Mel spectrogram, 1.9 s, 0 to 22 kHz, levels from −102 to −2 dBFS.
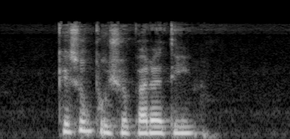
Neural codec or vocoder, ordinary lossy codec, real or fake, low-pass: none; Opus, 24 kbps; real; 10.8 kHz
